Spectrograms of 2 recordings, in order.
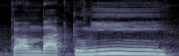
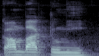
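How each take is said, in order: First: Slow, stretched out come back to me; drawn-out call. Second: Said in the usual way. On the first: Acted. Calling Cal back slowly, stretched out. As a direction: drag each word out like calling to a friend.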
